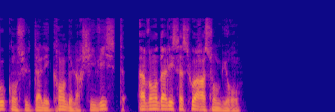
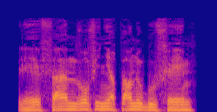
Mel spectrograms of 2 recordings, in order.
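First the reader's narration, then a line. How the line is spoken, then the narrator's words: Sighing. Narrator (French): soupira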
